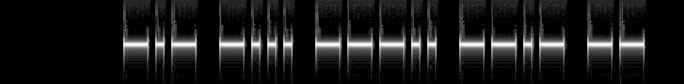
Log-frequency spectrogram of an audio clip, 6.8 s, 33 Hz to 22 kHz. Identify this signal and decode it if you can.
Morse code, heard as a keyed tone, about 18 wpm, 700 Hz. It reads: KB8QM
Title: Speed Racing - USA 2x2 Call Signs 15wpm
